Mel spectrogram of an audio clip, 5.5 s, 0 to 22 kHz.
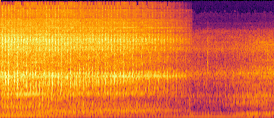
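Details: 2007 BMW 530d E60/E61 LCI, M57N2 diesel: steady light ticking about four per second over the idle clatter; owner suspects bearings or valves, unconfirmed; engine ticking.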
